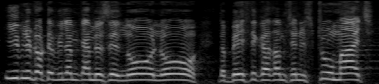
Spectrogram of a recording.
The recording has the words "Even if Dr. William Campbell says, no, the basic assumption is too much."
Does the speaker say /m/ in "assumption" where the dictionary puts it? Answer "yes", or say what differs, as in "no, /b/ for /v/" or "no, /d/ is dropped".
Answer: yes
